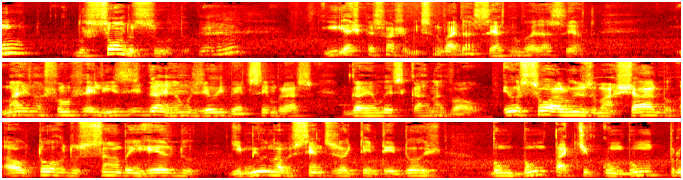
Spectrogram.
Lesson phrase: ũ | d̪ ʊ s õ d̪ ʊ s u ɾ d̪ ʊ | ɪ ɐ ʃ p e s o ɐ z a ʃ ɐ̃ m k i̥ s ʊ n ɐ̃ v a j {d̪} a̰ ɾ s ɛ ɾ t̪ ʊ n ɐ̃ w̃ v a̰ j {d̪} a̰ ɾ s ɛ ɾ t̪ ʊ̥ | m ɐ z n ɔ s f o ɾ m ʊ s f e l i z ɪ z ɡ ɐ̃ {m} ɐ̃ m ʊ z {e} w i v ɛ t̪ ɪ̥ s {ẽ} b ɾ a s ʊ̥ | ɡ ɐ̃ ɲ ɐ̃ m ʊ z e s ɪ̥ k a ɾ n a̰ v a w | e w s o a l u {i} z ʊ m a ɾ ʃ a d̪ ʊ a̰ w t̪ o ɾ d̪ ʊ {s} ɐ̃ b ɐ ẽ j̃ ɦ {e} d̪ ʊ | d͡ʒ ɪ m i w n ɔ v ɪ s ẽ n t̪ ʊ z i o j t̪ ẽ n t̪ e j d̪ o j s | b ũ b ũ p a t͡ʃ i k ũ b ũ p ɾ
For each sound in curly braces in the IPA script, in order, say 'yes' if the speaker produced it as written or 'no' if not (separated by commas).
yes, yes, no, yes, yes, yes, yes, yes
